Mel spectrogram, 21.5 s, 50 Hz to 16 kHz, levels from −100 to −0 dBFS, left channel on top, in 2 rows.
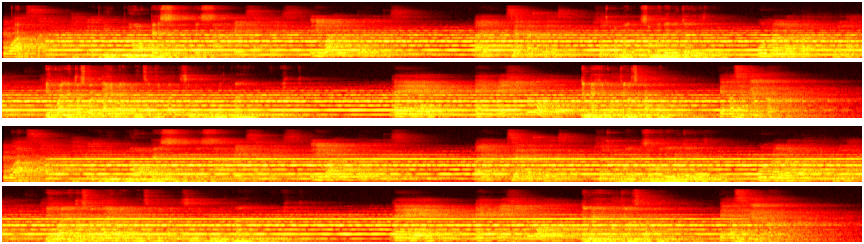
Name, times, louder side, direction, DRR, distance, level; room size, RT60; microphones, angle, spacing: voice 1, 0.0-1.2 2.6-5.5 5.9-8.3 9.4-10.1 10.4-11.4 15.6-16.1 16.7-18.2 19.7-20.5, left 1 dB, 25° left, -3 dB, 0.6 m, -27 dB
sound 1, 0.5-20.0, equal, 20° right, 1.3 m, -22 dB
voice 2, 1.2-2.7 7.6-8.9 11.3-13.9 14.2-14.4 18.0-19.1, left 2 dB, 65° left, 0 dB, 1.2 m, -24 dB
11.0 x 4.3 x 7.3 m, 2.9 s
head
